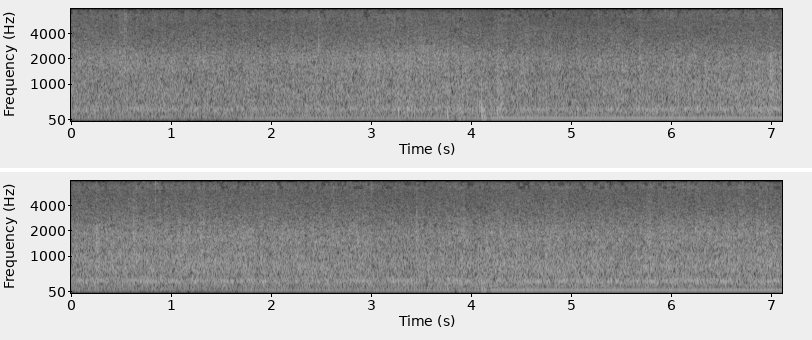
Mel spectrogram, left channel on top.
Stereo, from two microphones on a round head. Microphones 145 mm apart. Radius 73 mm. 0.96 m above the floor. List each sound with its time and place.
Only background noise.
